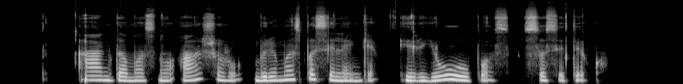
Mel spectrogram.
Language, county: Lithuanian, Kaunas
